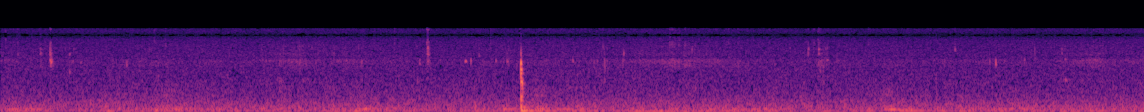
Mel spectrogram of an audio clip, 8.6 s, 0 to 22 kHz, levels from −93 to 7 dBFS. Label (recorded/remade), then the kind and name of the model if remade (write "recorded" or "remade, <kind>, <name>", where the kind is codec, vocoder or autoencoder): recorded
